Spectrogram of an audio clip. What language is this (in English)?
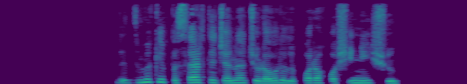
Pashto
